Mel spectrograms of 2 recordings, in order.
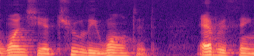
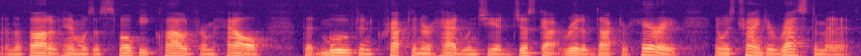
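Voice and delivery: plain reading voice

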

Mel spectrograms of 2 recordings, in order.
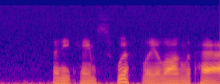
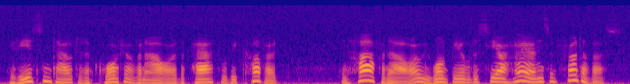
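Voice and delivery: higher-pitched, urgent Holmes; impatient; 5 semitones higher than usual. A narrator's reading. Holmes watching the fog close over the path, impatient. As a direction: let impatience push the pitch up. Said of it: "stamped his feet in his impatience".

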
